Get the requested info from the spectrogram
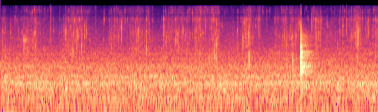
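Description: A spatula quietly spreading a thick minced-meat and tomato mixture across a baking dish, with one sharp knock about three-quarters of the way through.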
